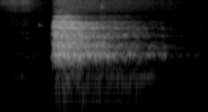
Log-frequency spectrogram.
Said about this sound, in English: And breathe out.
